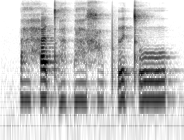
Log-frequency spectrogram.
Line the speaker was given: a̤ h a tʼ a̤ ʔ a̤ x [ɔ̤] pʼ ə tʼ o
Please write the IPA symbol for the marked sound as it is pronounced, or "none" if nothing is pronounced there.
ɑ̤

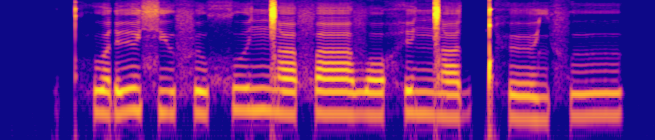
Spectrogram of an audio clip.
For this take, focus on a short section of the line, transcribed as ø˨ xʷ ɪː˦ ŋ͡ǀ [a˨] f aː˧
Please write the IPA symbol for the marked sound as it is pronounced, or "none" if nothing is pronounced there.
a˧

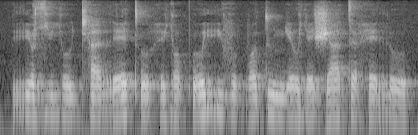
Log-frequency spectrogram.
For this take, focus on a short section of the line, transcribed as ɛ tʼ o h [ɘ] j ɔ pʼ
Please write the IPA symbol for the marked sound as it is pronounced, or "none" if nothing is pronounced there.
ɘ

